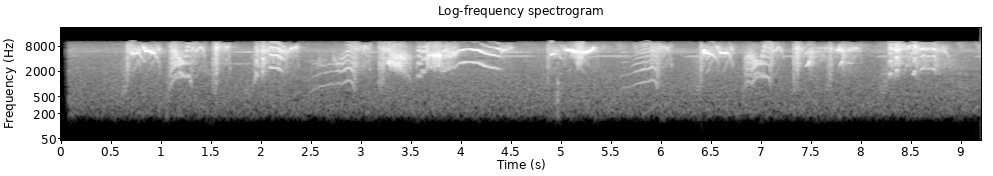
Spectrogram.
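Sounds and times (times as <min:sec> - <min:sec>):
Chestnut-bellied euphonia singing: 0:00.6 - 0:09.1.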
